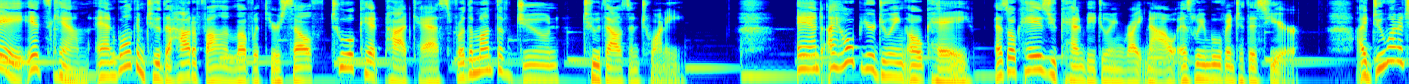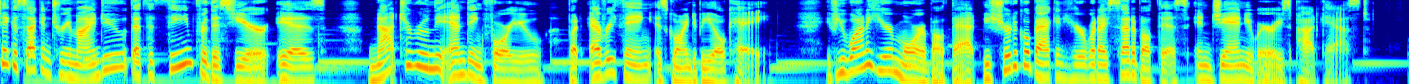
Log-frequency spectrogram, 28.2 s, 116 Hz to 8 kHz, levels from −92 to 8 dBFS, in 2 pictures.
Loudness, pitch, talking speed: -19 LUFS, 155 Hz, 205 wpm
